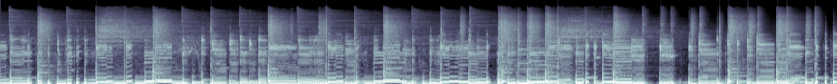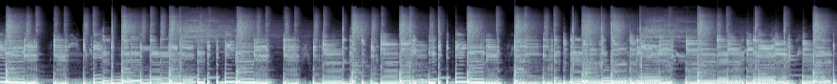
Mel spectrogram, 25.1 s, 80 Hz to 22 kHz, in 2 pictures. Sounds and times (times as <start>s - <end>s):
Bass guitar: 0.0s - 25.1s
Funk: 0.0s - 25.1s.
